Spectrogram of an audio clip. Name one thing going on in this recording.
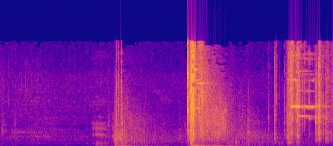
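A sniper rifle fires with loud booming shots.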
